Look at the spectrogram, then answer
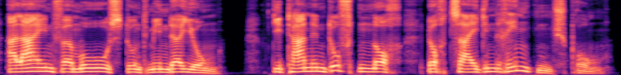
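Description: Brief: stern cold god, read by a man, grave measured verse, very slow. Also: mid-range voice, no room sound, clean studio sound, voice pushed up. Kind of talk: verse poem recitation.

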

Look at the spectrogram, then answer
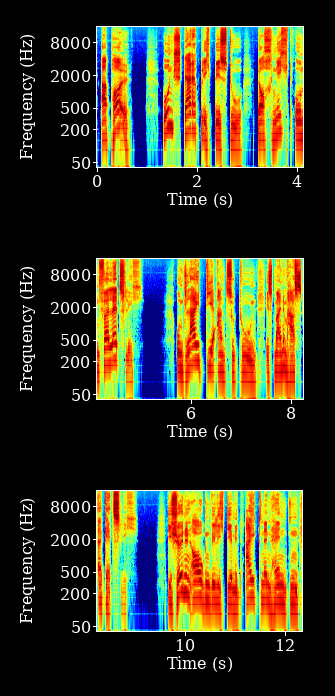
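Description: A man's voice: fairly high pitch, expressive, slow pace, dry recording, studio quality. A man voicing a proud, vengeful goddess queen, declaiming verse with scorn. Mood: hateful.

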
